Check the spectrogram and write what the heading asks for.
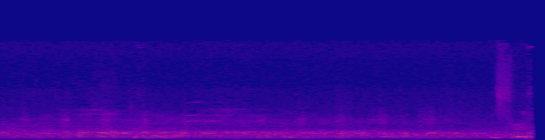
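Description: Seagulls calling faintly in the background, short squabbling calls scattered over a steady murmur of city noise.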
